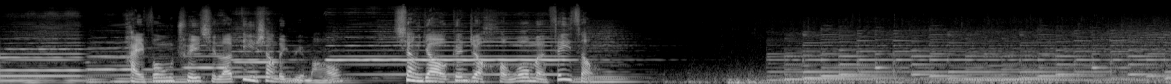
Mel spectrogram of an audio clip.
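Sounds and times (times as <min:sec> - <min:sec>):
sustained musical tones: 0:00.0 - 0:06.8, 0:07.8 - 0:11.7
speech: 0:01.3 - 0:06.4
rain turning into a downpour on an island: 0:06.6 - 0:11.7.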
